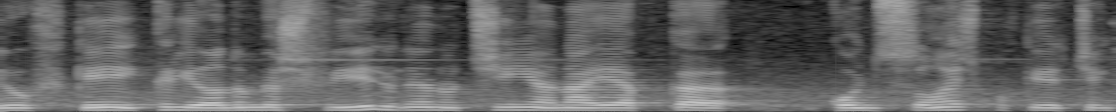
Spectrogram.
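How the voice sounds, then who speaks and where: The speaker is a woman with a medium pitch. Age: 60s. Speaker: resident, widow. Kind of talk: public hearing testimony. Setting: municipal chamber hearing.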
